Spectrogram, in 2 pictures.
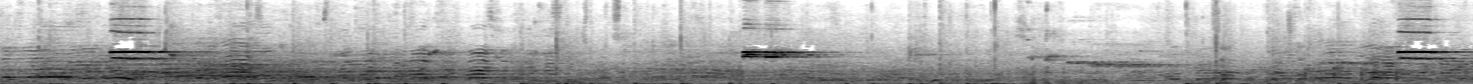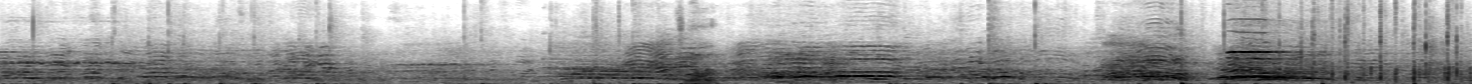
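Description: Indoor volleyball gym sound: players' and spectators' voices over hall echo, with sharp ball contacts and short high referee-whistle blasts about a second in, around seven seconds and around fourteen seconds. Voices rise into shouts near the end as a point is won.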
